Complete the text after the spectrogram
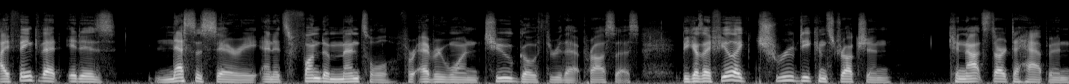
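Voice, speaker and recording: On a very clean recording with a silent background, a man talks at a moderate pace with medium pitch and ordinary pitch variation. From US Midwest, Ohio (Toledo area). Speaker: podcast guest discussing spirituality. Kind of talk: casual conversation. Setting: studio table with drinks.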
